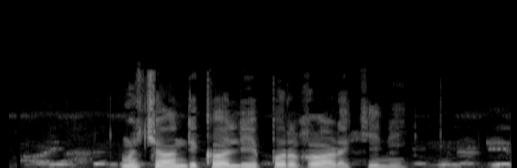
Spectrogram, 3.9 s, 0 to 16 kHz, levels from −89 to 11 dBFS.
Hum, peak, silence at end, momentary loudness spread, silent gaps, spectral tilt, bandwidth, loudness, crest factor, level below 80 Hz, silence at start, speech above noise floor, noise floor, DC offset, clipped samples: none; -4 dBFS; 0.05 s; 23 LU; none; -7.5 dB/octave; 9.6 kHz; -22 LUFS; 20 dB; -72 dBFS; 0.3 s; 22 dB; -43 dBFS; under 0.1%; under 0.1%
